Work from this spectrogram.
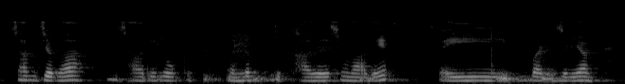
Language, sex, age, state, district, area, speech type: Dogri, female, 60+, Jammu and Kashmir, Reasi, urban, spontaneous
